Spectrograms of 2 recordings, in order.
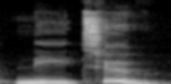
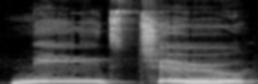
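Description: First: "need to" said smoothly, no double stop; linked "need to" again. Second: "Need to" with the D and T joined into one; linked "need to". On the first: Teacher repeating linked "need to" at normal pace. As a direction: run "need to" together quickly. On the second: Teacher modelling linked consonants, slow and careful. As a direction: merge the D into the T in "Need to". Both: Shown as a demonstration. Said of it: "essa junção de T T".

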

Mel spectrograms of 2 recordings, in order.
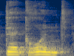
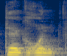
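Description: First: Furious yell. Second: Firm louder accusation; angry accusation. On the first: Father blaming Penelope, climactic furious yell. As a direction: hurl the blame at her. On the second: Father blaming Penelope, firm louder accusation. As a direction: lay the blame down. Father's rant, repeated phrase. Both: A narrator's reading.

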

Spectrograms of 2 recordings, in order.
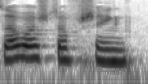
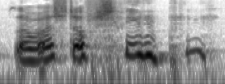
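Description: First: Choking on spit mid-word; swallowed wrong way. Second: Sauerstoff schenken said again slowly, with a laugh; laughing redo. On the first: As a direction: Sauerstoff schenken, choked off. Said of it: "ich hab mich verschluckt". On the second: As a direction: laugh it clean on the second try. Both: Real, not acted.

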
